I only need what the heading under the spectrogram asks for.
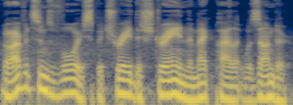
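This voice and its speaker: A man giving dramatic scripted narration of a military story in a measured, grave manner. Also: deep voice, lively intonation, a little mellow.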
